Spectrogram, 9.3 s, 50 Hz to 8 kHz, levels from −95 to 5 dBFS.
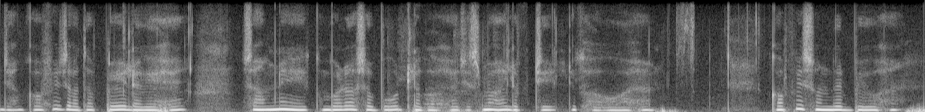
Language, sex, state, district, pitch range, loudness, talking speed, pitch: Hindi, female, Himachal Pradesh, Shimla, 220-240 Hz, -14 LUFS, 155 wpm, 230 Hz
